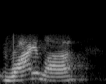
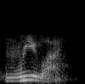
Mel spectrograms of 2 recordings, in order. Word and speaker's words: RILA: So it's RILA. And for anybody who's heard Brand Elverston say RILA for 30 years, that is a mispronunciation. It's RILA.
